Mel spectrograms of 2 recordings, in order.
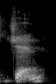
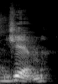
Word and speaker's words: Jin: Like there's a thread where people keep mispronouncing the main character's name, who's Jin, Jin, as Jim, Jim.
